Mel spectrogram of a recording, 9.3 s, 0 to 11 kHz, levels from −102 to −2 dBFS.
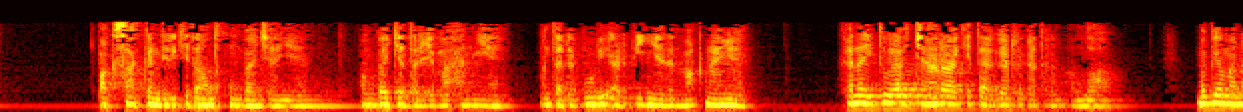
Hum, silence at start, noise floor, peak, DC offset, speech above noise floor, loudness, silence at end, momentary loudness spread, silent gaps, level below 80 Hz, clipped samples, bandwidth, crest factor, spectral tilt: none; 0.75 s; -73 dBFS; -8 dBFS; under 0.1%; 46 dB; -28 LUFS; 0 s; 12 LU; none; -52 dBFS; under 0.1%; 6.2 kHz; 22 dB; -4.5 dB/octave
